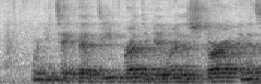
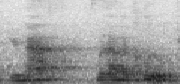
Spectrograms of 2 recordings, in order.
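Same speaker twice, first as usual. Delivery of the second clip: ordinary talk, nothing marked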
